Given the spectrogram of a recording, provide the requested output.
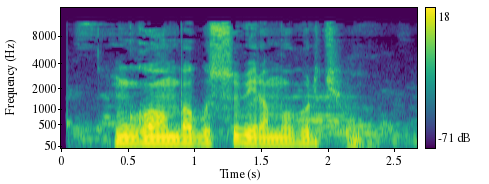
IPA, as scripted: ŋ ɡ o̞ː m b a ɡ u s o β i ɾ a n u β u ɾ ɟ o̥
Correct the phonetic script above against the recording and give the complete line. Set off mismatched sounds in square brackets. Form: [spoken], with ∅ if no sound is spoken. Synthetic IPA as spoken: ŋ ɡ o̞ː m b a ɡ u s [u] β i ɾ a [m] u β u ɾ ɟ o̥

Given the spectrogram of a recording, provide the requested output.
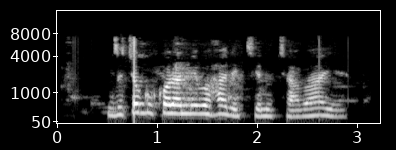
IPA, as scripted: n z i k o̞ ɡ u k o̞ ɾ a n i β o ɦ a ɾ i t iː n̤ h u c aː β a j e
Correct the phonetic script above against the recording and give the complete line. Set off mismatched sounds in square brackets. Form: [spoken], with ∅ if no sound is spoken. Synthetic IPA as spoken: n z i [c] o̞ ɡ u k o̞ ɾ a n i β o ɦ a ɾ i [c] iː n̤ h u c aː β a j e

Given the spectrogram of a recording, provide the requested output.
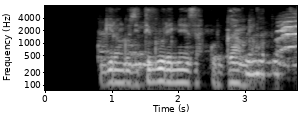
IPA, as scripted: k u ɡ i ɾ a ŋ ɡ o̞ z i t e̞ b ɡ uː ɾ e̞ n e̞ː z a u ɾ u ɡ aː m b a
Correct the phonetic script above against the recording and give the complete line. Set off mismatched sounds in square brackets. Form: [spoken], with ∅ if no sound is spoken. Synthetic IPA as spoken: k u ɡ i ɾ a ŋ ɡ o̞ z i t e̞ [∅] ɡ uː ɾ e̞ n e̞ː z a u ɾ u ɡ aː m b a

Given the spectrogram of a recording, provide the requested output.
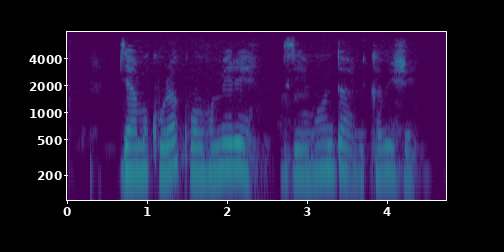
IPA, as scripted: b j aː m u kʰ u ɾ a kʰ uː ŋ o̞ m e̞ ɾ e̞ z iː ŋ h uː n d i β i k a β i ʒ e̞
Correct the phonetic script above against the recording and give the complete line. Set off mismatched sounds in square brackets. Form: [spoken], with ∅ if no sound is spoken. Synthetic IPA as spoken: b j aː m u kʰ u ɾ a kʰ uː ŋ o̞ m e̞ ɾ e̞ z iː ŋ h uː n d [a] β i k a β i ʒ e̞

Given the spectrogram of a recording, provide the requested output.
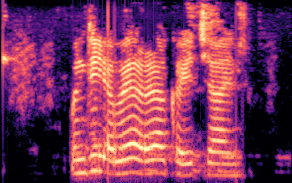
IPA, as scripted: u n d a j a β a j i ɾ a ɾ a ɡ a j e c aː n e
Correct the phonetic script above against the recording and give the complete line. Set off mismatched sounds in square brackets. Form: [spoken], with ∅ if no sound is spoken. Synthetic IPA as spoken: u n d [i] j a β a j [a] ɾ a ɾ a [k] a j e c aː n e

